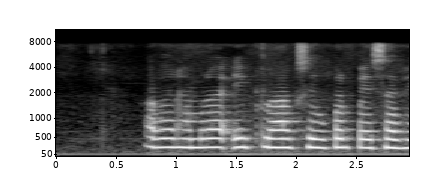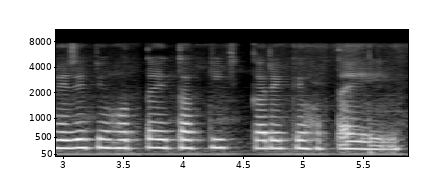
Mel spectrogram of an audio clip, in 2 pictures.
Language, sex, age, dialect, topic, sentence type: Magahi, female, 18-24, Western, banking, question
